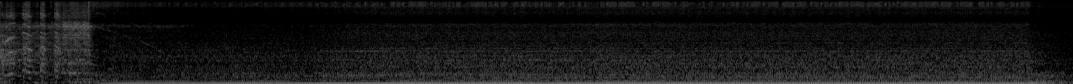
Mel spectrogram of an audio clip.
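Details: 2005 Honda Civic after starter replacement: a few seconds of brisk even cranking, then catches cleanly into a steady idle; new starter working, problem fixed.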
